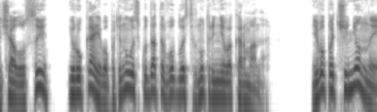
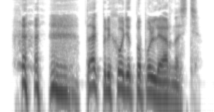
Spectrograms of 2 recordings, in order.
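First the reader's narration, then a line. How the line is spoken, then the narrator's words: Laughing. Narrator (Russian): засмеялся я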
